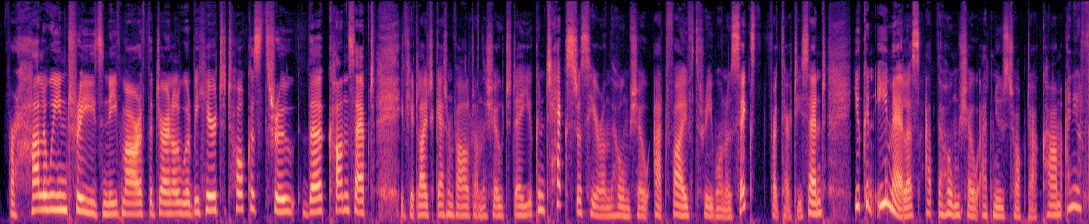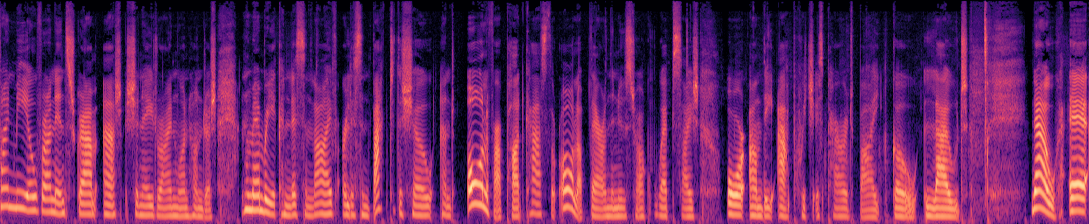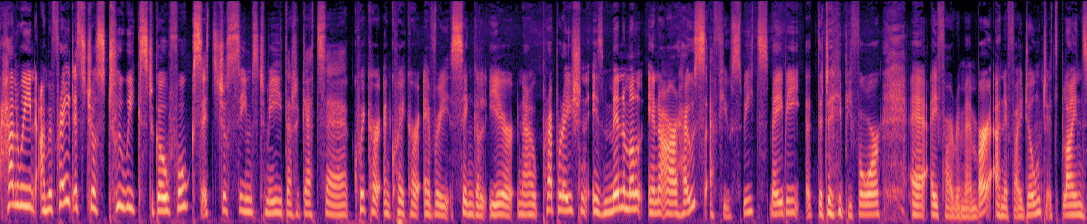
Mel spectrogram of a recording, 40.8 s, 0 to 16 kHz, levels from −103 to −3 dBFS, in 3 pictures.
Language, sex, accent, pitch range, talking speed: English, female, Irish, 145-210 Hz, 215 wpm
